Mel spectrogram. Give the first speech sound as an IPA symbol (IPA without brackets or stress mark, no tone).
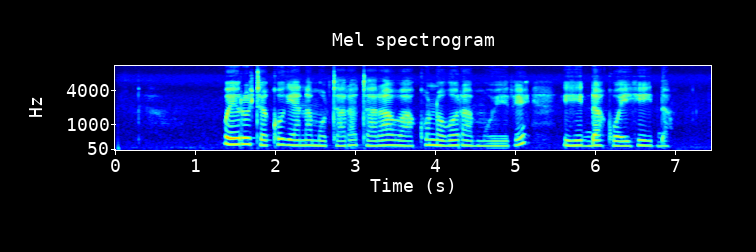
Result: w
